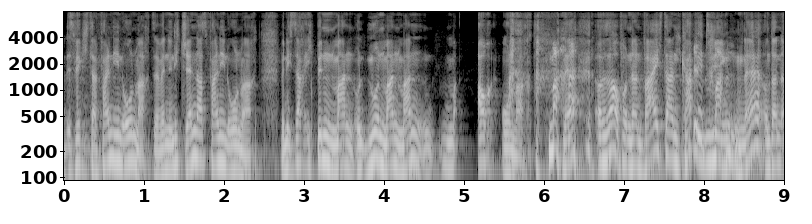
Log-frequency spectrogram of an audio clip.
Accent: Bottrop, North Rhine-Westphalia, Germany; Na, du arbeitest jetzt in Bottrop

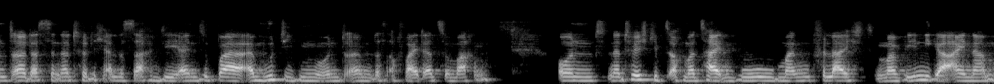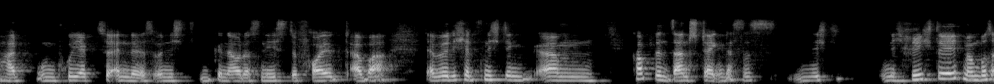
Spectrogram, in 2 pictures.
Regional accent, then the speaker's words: Kiel, Schleswig-Holstein, Germany; also ich komme aus Kiel.

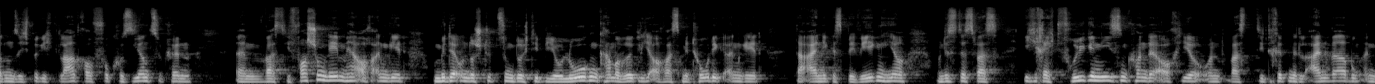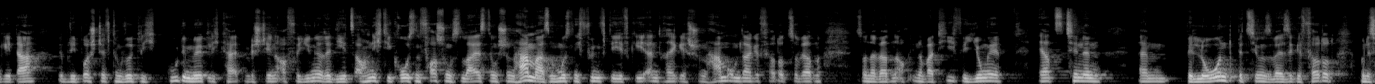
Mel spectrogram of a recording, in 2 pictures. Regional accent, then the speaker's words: Baden-Württemberg, Germany; Also ich bin ein waschechter Schwabe und Schwaben gehen ja bekanntermaßen nicht so gern von zu Hause weg. Das heißt, in Tübingen studiert

